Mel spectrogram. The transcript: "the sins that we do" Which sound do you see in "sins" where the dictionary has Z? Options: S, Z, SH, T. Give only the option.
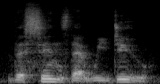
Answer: Z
